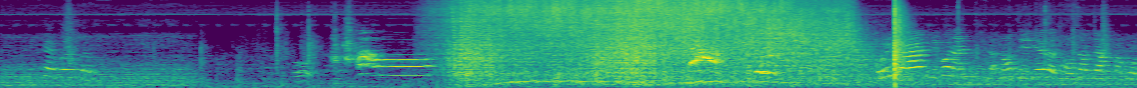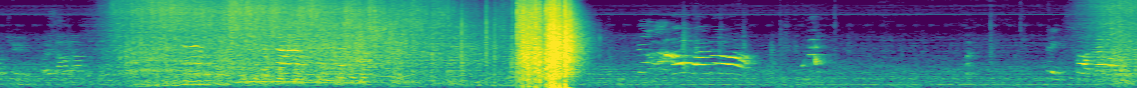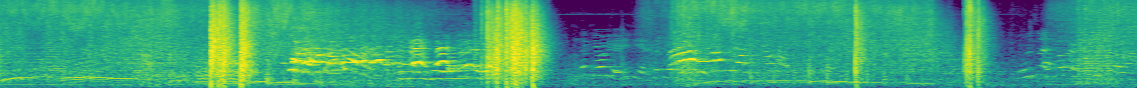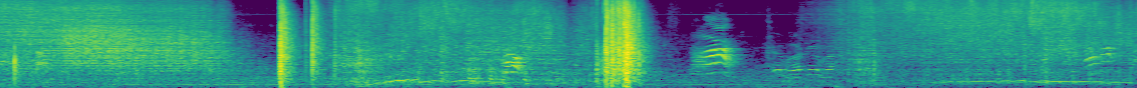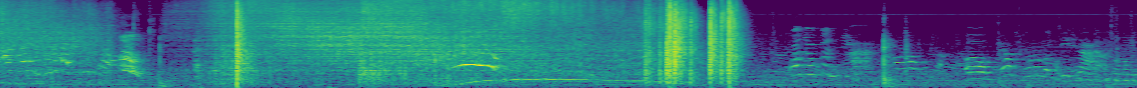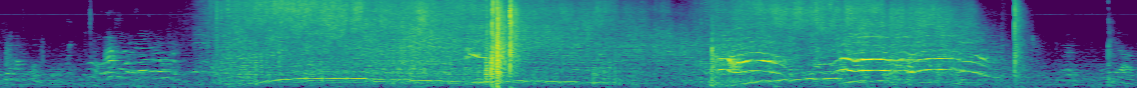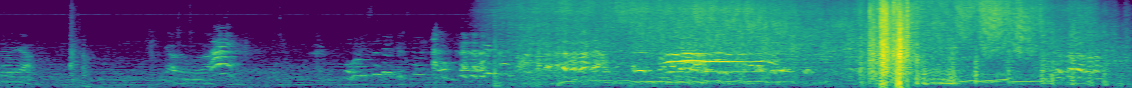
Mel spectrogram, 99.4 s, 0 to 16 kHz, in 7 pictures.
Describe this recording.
Kids playing firecrackers, Traditional New Year, Zoom H6 M/S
